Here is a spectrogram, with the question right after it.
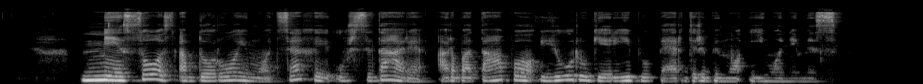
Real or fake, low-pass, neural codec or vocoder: real; 14.4 kHz; none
